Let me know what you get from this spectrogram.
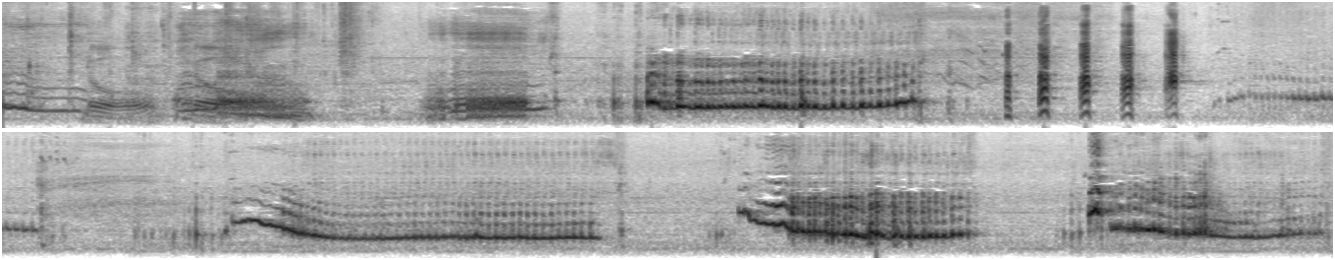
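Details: Golden Retriever whining because it wants its ball from a pool: long drawn nasal whines sliding down and levelling off, several bouts with pauses, a run of sharp clicks midway, and a person speaking nearby.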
